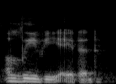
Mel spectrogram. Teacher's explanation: when I go from EA, you can hear there's a little bit of a yuh sound in there. It's not written in because I just naturally get EA.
